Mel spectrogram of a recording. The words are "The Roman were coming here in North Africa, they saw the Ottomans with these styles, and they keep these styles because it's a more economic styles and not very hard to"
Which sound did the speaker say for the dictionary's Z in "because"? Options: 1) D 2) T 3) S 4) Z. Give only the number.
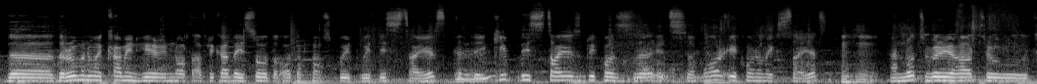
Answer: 4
